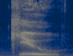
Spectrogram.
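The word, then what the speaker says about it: queue: Let's do the the down word pronounced like its first letter which is followed by four vowels. This word drives me absolutely bonkers. Q Q U E U E Q Q.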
